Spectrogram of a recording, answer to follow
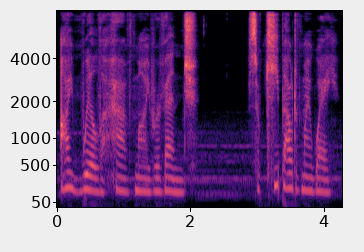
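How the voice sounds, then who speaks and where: A woman acts out an icy vampire noblewoman bent on revenge. Her voice sits fairly low and moves very slowly, imperious and threatening, often slipping into a whisper. It is a dark, intimate ASMR roleplay with music underneath. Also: fairly even intonation. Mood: grudging, vengeful. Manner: slow, menacing, imperious, formal, often dropping to a whisper. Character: cold vengeful aristocratic female vampire, young heiress in mourning.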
